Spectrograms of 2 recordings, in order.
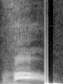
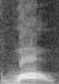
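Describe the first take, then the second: First: It begins with a v sound. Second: It begins with a w sound. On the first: The speaker calls it wrong. "they say vow. Vow. That's wrong" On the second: The speaker calls it right. "It's wow"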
